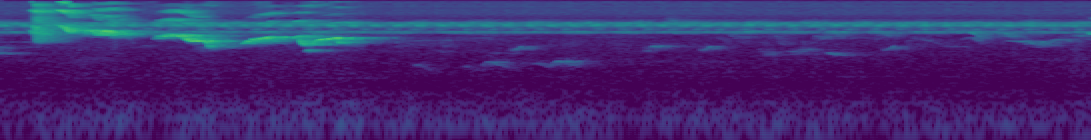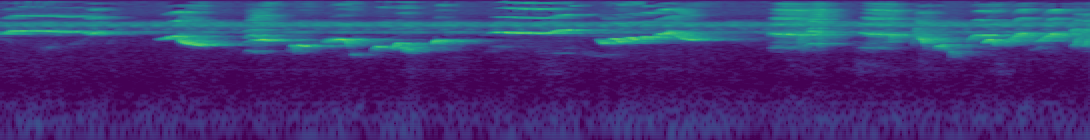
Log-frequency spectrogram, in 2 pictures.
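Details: Oriental magpie-robin and other birds singing on an Indian morning: bursts of sweet whistled phrases at the start and again after six seconds, over a constant high pulsing insect-like drone.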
